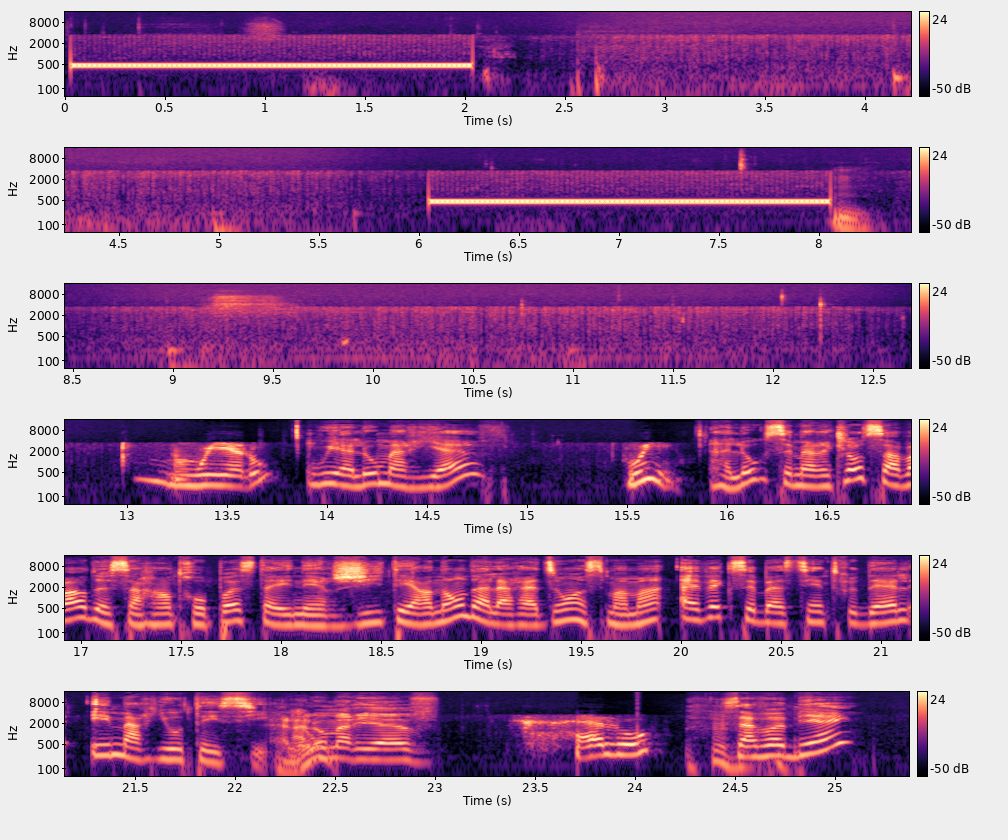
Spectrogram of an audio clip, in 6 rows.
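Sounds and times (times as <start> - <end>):
telephone tone while a call is being placed: 0.0 - 2.1, 6.0 - 8.1
faint hiss: 0.0 - 25.3
speech: 13.6 - 14.9, 15.5 - 23.1, 23.7 - 25.2.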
